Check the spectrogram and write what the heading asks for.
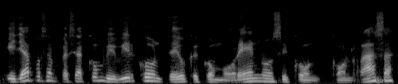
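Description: A man from Mexico with a Mexican Spanish accent, chatting casually and telling a story in a relaxed, slangy way. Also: medium pitch, a little fast, dry recording. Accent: Mexican Spanish mixed with English.

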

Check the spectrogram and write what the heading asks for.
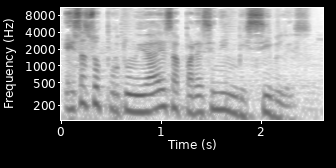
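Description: A man with a slightly high, expressive voice and a darkish tone speaks at a normal speed over soft background music. He's a motivational speaker giving a reflective talk, sharing a personal anecdote and a parable while posing rhetorical questions to the listener.

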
